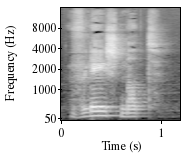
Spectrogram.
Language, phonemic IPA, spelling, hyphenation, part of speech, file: Dutch, /ˈvleːs.nɑt/, vleesnat, vlees‧nat, noun, Nl-vleesnat.ogg
- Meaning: gravy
